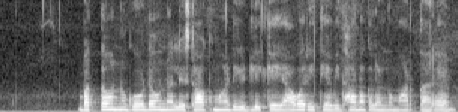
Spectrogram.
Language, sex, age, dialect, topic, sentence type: Kannada, female, 41-45, Coastal/Dakshin, agriculture, question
